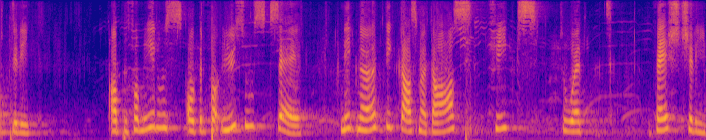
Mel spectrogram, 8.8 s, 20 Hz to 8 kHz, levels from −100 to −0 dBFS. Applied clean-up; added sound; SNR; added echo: neural separator model SepFormer DNS4.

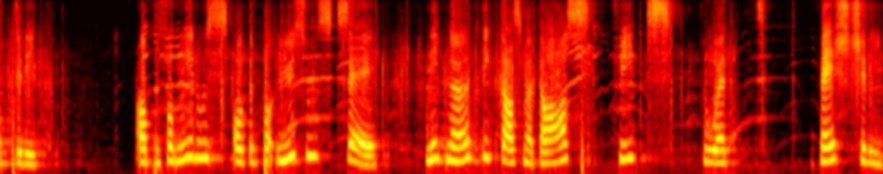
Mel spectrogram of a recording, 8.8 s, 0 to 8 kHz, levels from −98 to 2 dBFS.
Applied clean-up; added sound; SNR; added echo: neural mask model RNNoise.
